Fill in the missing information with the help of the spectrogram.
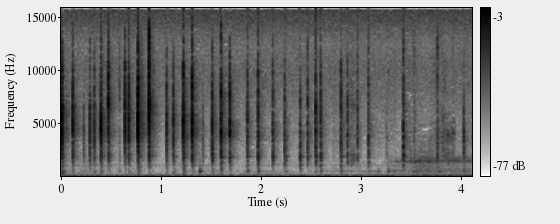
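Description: Long nails tap rapidly on the bare plastic back and side of a pink plastic toner bottle filled with liquid. The result is a quick stream of quiet, dry, bright clicks that stop short, over a soft low background hum.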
